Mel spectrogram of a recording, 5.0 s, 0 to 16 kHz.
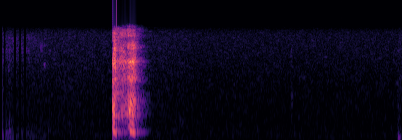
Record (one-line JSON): {"cough_length": "5.0 s", "cough_amplitude": 32768, "cough_signal_mean_std_ratio": 0.18, "survey_phase": "beta (2021-08-13 to 2022-03-07)", "age": "65+", "gender": "Male", "wearing_mask": "No", "symptom_none": true, "smoker_status": "Ex-smoker", "respiratory_condition_asthma": false, "respiratory_condition_other": false, "recruitment_source": "REACT", "submission_delay": "1 day", "covid_test_result": "Negative", "covid_test_method": "RT-qPCR", "influenza_a_test_result": "Negative", "influenza_b_test_result": "Negative"}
